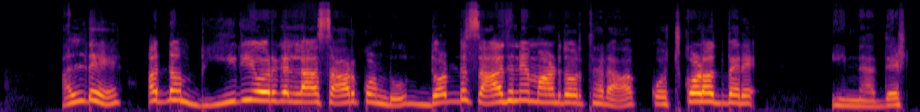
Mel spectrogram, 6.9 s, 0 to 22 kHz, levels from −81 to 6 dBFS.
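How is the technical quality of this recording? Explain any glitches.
There are two small glitches in this speech clip, both short concealed packet loss. They land at 1.31 to 1.35 s, just before "ಬೀದಿಯೋರ್ಗೆಲ್ಲ ಸಾರ್ಕೊಂಡು", and at 5.39 to 5.43 s. Each time about 20 ms of audio didn't arrive in time, so the decoder stretched the preceding sound to cover the gap and then crossfaded back. You hear it as a quick smear or tiny wobble.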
